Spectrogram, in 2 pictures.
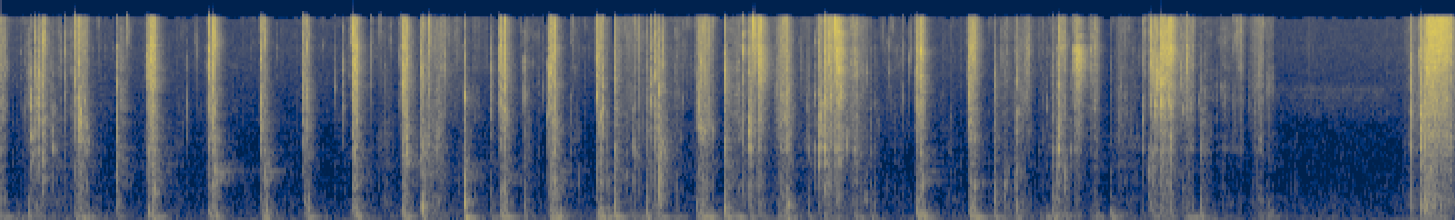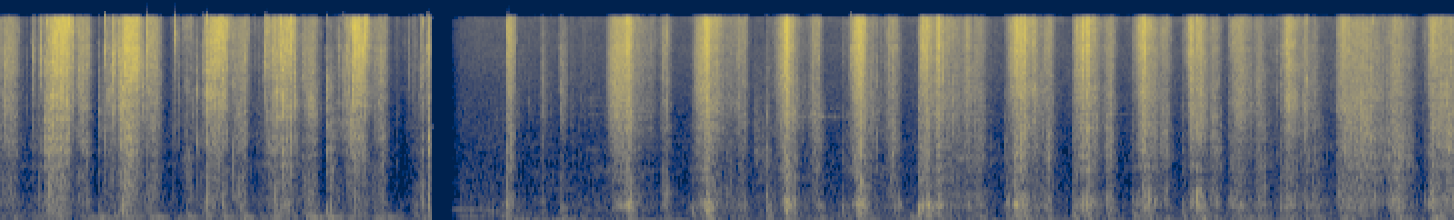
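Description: Hands kneading and squeezing sticky slime, giving rapid wet clicks and crackling pops of trapped air. After a short quiet pause about halfway through, the squishing resumes, and a brief break marks a change to another slime studded with foam beads.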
